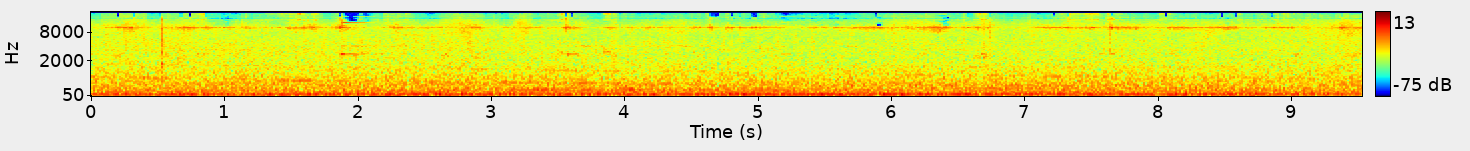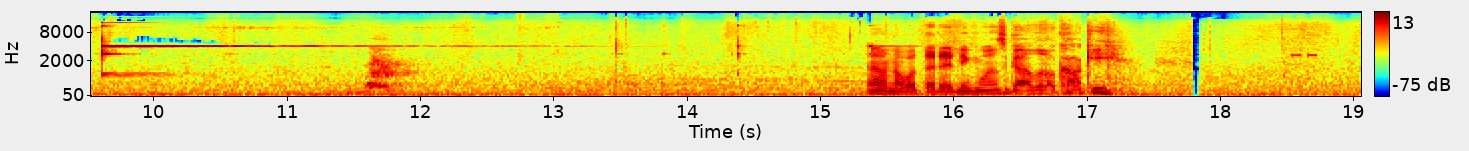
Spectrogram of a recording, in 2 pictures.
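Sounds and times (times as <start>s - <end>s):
metallic strike with ringing tone: 9.6s - 13.4s.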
